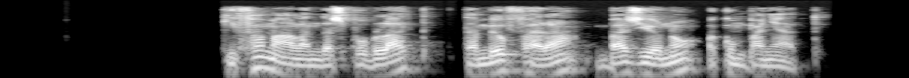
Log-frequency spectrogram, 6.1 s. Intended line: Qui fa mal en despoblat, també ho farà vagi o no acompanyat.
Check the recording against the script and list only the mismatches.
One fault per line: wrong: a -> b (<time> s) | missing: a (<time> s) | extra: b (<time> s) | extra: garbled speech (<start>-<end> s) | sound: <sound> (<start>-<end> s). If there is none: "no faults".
no faults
